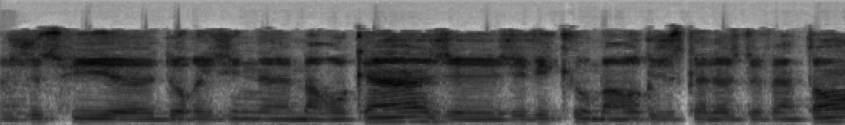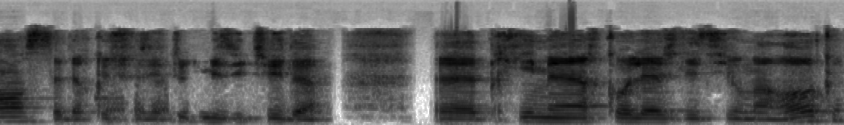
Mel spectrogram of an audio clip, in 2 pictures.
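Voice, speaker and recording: Medium pitch and a moderate pace from a man with a plain, everyday voice, the intonation fairly even. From Morocco (Tangier). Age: 20s. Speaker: guest. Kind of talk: casual chat.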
